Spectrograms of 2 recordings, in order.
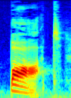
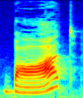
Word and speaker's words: bought: Bought is a long open ah sound, and it's actually, it could be pronounced with the ahs and father, bot, depending on the dialect, right? So you can say bot, and you can round the lips a little more to say bot, right?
